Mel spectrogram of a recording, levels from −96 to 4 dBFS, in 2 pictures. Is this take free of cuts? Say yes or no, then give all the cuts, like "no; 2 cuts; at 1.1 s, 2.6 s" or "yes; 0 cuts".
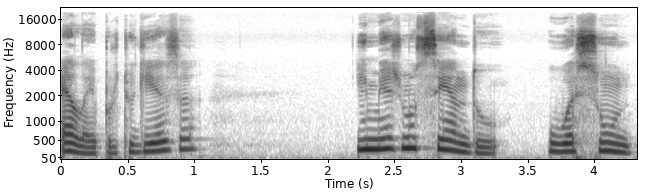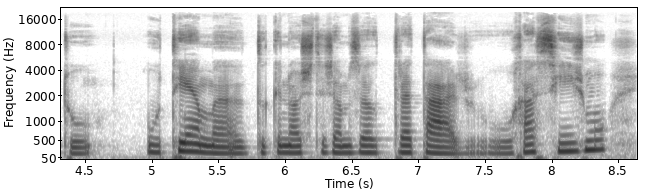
yes; 0 cuts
